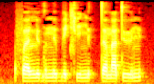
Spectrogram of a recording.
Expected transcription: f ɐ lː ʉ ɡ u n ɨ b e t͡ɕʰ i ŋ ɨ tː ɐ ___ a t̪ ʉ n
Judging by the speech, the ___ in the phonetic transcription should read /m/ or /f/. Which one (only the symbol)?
m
